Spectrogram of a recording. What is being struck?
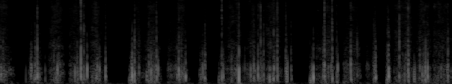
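Kraft paper mailer bag.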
